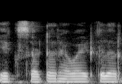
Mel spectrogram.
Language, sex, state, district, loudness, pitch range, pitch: Hindi, male, Jharkhand, Garhwa, -13 LUFS, 125-130 Hz, 130 Hz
